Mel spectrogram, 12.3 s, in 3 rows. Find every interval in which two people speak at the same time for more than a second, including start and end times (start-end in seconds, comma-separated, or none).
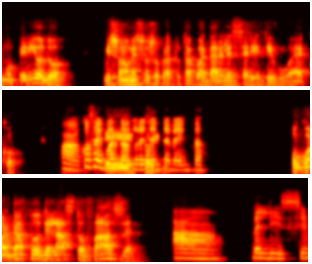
none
